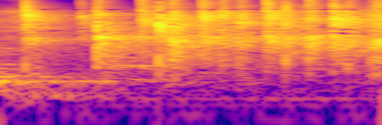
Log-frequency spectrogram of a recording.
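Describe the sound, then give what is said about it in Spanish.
An audience applauds the King of Kings together, a dense, steady wash of many hands clapping with bright, crisp transients and a few sharper accents, sustained evenly for about two seconds. “Den un aplauso al Rey de Reyes, hermanos.”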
